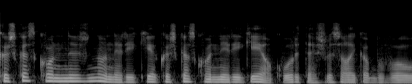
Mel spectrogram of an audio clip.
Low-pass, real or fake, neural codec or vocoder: 7.2 kHz; fake; codec, 16 kHz, 4.8 kbps, FACodec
